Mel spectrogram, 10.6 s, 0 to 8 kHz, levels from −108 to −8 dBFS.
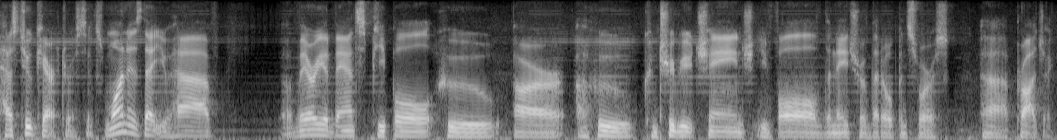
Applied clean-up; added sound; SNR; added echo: neural separator model SepFormer DNS4.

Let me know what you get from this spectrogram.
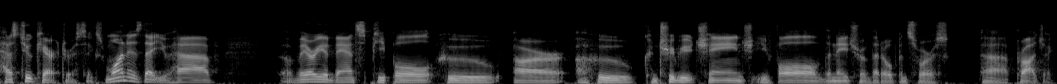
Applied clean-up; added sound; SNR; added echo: neural mask model Resemble Enhance denoiser.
